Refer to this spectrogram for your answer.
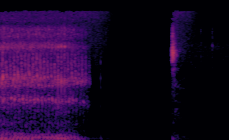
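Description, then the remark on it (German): A cat's low, rumbling purr sounds for just under a second, then fades away into quiet, broken by a single short click. “Und mit schnurrigen Grüßen schicken wir euch in die erste Pause.”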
